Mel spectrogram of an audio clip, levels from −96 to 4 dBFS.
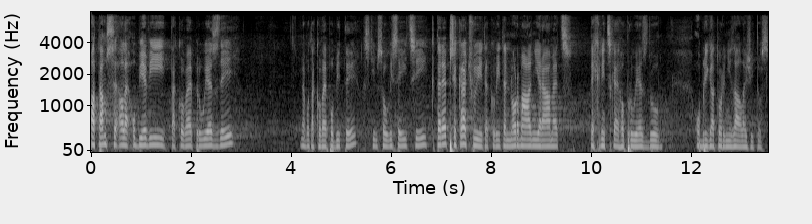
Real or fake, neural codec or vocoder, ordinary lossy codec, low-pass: real; none; AAC, 48 kbps; 7.2 kHz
